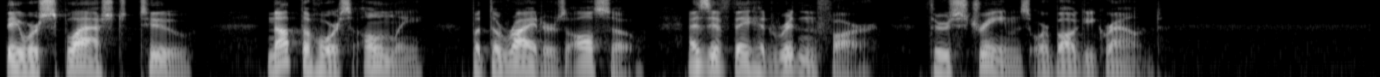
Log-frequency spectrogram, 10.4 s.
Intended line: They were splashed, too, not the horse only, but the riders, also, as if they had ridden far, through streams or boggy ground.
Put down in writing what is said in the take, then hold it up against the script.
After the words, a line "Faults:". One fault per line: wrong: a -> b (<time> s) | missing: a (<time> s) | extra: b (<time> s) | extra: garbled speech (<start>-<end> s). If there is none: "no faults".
They were splashed, too, not the horse only, but the riders, also, as if they had ridden far, through streams or boggy ground.
Faults:
no faults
